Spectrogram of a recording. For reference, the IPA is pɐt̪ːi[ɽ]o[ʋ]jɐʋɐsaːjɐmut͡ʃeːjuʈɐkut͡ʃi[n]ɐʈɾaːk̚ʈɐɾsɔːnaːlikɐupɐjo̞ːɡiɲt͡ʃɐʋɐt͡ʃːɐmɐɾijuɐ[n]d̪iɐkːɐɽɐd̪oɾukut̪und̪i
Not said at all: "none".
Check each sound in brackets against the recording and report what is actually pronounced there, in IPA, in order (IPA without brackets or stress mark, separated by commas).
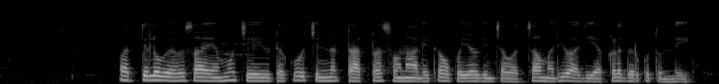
l, ʋ, nː, none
